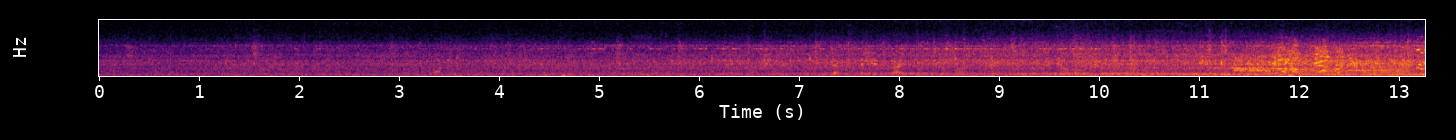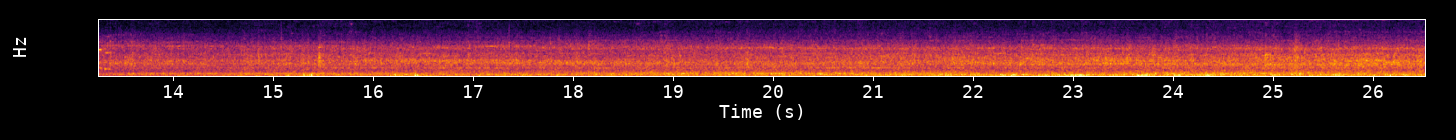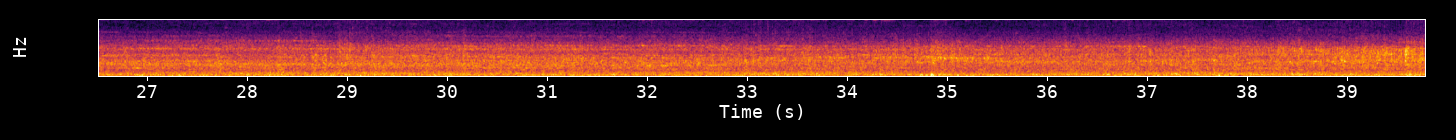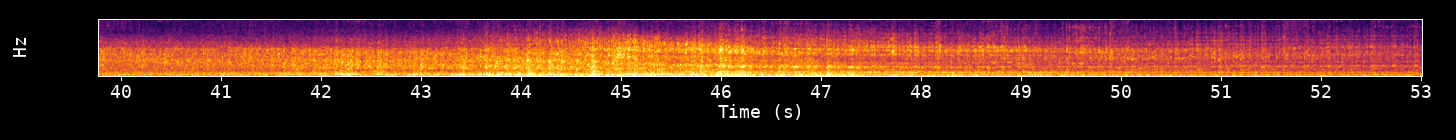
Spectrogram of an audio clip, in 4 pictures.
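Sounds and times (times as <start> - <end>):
wheels rumbling on rail: 0.0 - 53.0
high tone sliding down: 11.3 - 13.9.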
